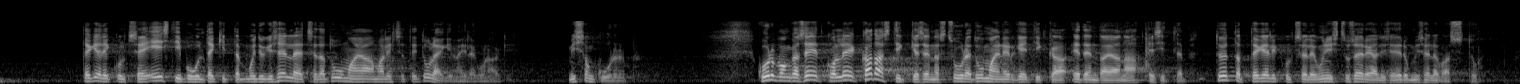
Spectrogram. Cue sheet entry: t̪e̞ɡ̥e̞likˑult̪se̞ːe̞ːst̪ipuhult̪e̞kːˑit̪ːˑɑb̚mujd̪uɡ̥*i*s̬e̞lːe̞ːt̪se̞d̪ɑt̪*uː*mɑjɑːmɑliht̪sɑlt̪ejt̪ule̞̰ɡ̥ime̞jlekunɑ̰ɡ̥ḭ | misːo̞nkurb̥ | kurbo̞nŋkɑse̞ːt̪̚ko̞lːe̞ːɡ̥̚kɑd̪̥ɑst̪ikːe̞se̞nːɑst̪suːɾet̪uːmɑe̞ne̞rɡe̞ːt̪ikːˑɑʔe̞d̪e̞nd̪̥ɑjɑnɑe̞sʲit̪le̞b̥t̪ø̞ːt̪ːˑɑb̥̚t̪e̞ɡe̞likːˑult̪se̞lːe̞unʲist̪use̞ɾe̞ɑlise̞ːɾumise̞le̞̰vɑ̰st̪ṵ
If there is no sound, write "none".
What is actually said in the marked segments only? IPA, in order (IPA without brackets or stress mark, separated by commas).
i, uː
